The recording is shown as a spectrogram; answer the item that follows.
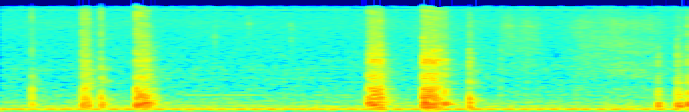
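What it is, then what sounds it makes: Nylon fabric suitcase. Fingertips with painted nails scratch and tap the side of a large, soft-sided red nylon/polyester duffel-style suitcase lying on carpet, while the other hand works near the top zipper. The taps and scratches come as short, dull, uneven bursts of fabric rustle with quick decay. A steady low hum runs underneath.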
